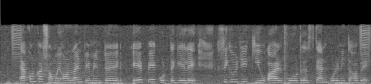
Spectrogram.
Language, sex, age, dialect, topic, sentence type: Bengali, female, 18-24, Northern/Varendri, banking, statement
